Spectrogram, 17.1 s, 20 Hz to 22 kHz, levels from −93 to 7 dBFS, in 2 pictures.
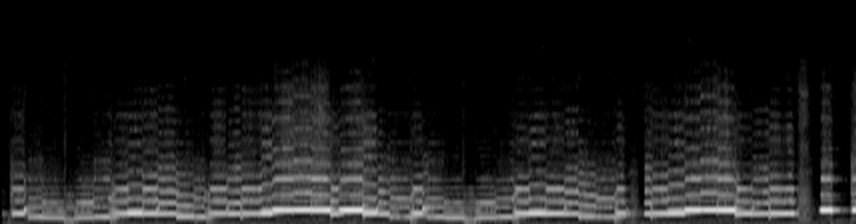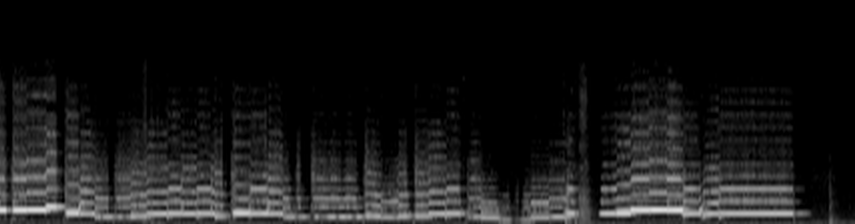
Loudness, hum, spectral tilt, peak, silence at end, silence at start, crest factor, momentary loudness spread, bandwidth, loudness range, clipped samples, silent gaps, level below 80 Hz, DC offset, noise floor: -22 LUFS; none; 1.5 dB/octave; -12 dBFS; 0.65 s; 0.1 s; 14 dB; 22 LU; 11 kHz; 11 LU; under 0.1%; none; -72 dBFS; under 0.1%; -64 dBFS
